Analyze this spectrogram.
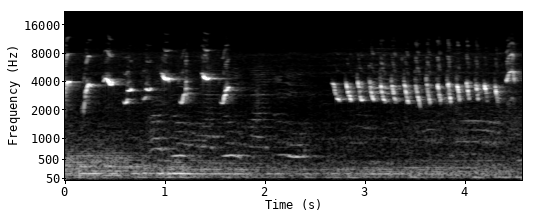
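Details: Oriental magpie-robin (kacer), caged and excited by other birds, gives loud whistled phrases, a pause, then a fast even run of short buzzy repeated notes.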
